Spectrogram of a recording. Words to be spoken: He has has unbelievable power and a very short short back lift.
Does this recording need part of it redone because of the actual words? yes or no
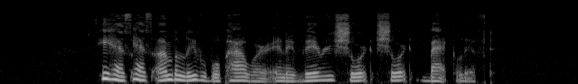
no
